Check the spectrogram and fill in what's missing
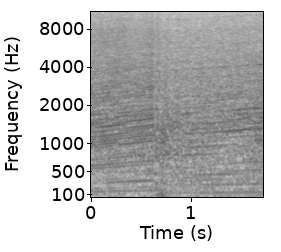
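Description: A Porsche Cayman GT4 engine in the iRacing sim at Laguna Seca, pulling hard out of a corner with a steady loud drone and a brief gear shift blip midway, no talk over it.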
